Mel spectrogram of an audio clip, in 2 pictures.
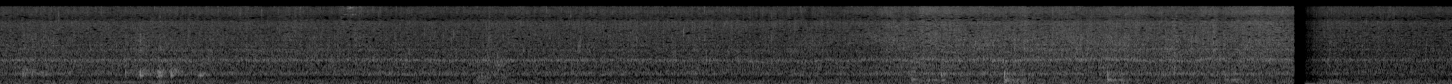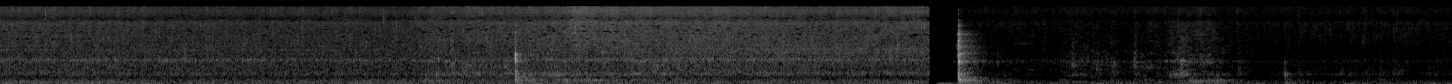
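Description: Spiced tomato masala sizzling as it fries in an aluminium pressure cooker, stirred now and then with a wooden spoon. The steady sizzle breaks off briefly twice and is much softer near the end.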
